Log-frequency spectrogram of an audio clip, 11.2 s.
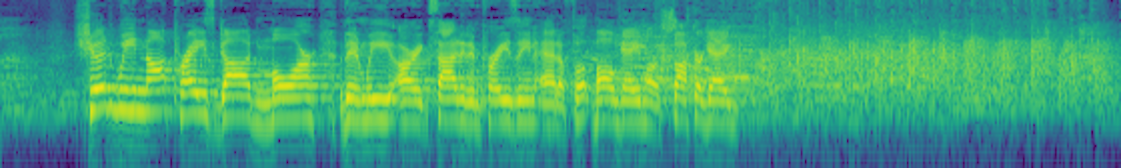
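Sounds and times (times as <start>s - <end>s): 
speech: 0.8s - 7.6s
audience clapping: 6.2s - 11.1s.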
